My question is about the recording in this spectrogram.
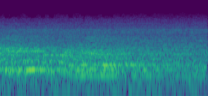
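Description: A woman's voice reading over a public-address system in a large, echoing hall, softer here between louder phrases, over a steady low rumble of room noise.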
